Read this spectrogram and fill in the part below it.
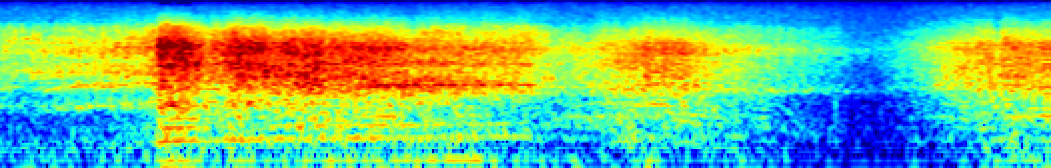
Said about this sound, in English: And there's plenty of speed at an auto race, once they get going.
